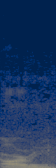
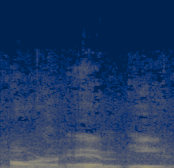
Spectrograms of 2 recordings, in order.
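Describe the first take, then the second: First: The letters are run together quickly. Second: The letters are spoken slowly and separately. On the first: "When you say it fast" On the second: "when you say it slow"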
